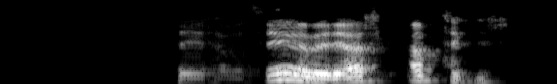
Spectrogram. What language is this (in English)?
Icelandic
